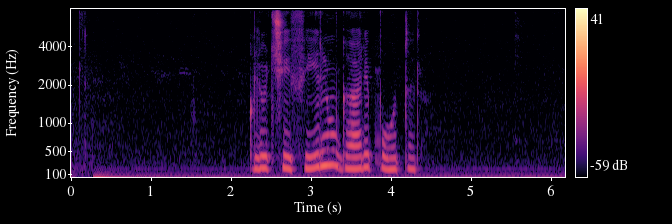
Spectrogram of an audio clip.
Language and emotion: Russian, neutral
